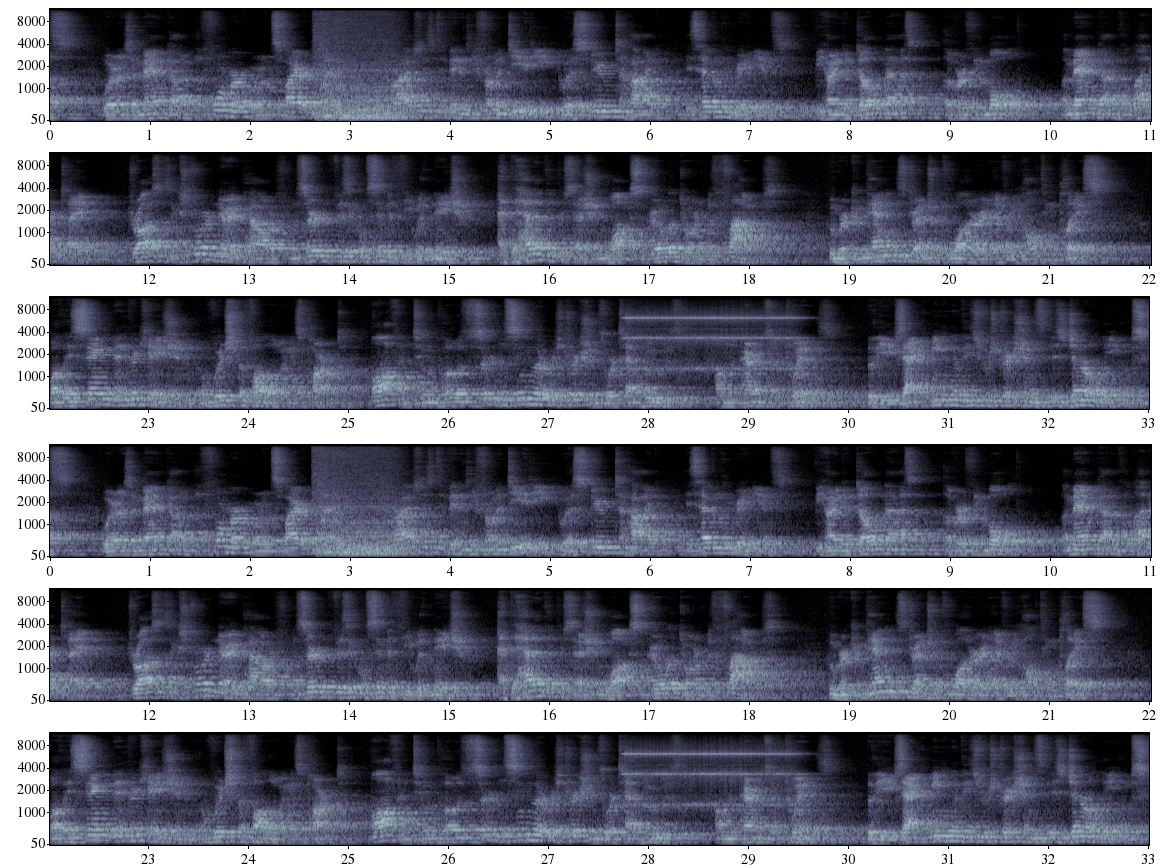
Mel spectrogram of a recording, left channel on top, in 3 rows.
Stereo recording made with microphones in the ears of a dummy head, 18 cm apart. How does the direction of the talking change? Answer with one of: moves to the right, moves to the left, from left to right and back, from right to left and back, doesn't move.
doesn't move.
